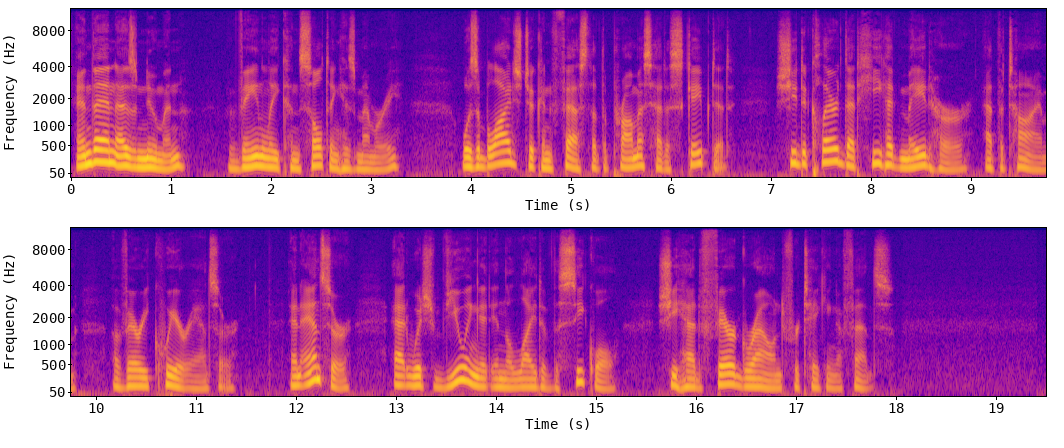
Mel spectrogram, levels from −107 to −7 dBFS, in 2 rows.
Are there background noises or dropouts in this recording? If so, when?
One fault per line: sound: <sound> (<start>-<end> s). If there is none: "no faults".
no faults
